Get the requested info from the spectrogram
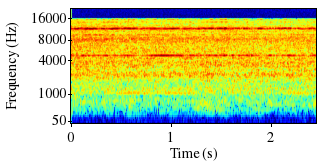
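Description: Upright vacuum cleaner running, a loud, steady whine over rushing air.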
